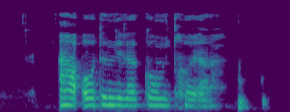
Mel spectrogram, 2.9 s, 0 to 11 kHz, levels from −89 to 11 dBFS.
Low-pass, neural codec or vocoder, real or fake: 7.2 kHz; codec, 16 kHz, 4 kbps, FreqCodec, larger model; fake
